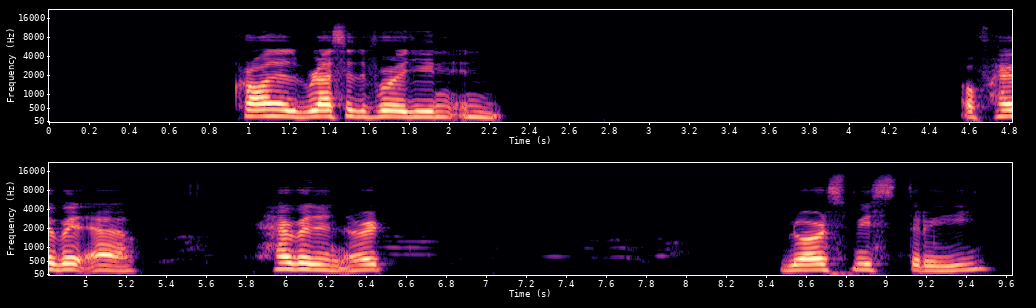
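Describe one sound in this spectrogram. A woman speaks calmly and slowly, close to a microphone, with long pauses.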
